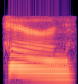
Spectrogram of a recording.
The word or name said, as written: hern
